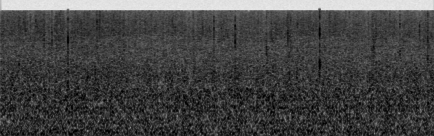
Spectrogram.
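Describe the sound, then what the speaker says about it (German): Steady, soft rain falls in the survival video game The Planet Crafter, an even hiss of drops with no voices over it. "Es regnet."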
